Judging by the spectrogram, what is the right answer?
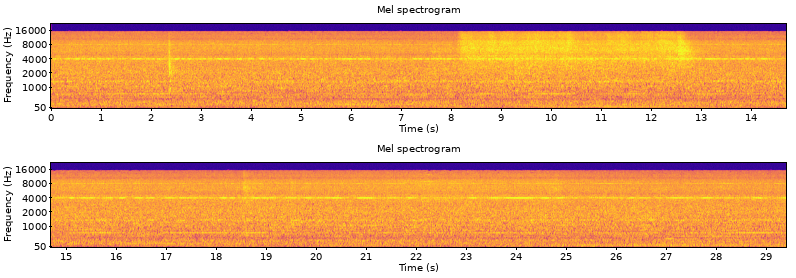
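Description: Steady hum of machine-shop machinery running, with a constant thin high whine over a low drone. About eight seconds in, a hiss joins for some four seconds.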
